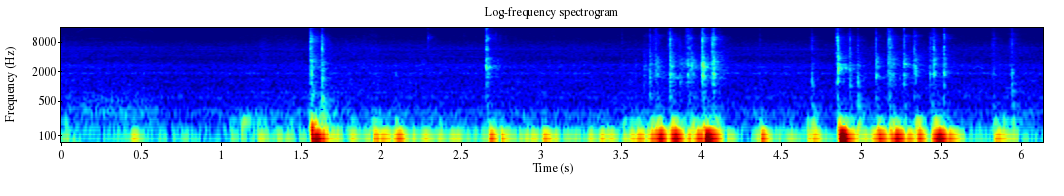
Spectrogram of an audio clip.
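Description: Typing on a computer keyboard: irregular keystrokes in short runs. There is a sharp single keystroke about a second and a half in, and quicker flurries of keys in the second half.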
